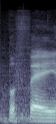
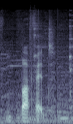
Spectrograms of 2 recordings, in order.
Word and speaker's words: buffet: instead of ballot right buffet instead of Buffett because it's comes from French it's the rules of French pronunciation and if there's an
